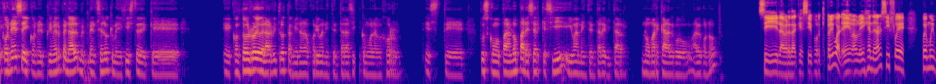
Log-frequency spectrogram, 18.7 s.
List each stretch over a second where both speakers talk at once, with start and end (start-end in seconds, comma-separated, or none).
none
